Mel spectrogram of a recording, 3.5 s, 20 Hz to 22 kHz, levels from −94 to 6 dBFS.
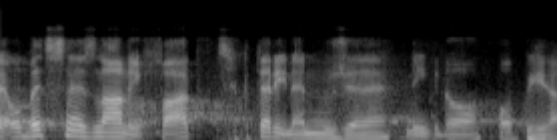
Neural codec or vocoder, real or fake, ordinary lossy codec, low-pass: codec, 16 kHz, 1 kbps, X-Codec, HuBERT features, trained on general audio; fake; Opus, 32 kbps; 7.2 kHz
